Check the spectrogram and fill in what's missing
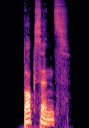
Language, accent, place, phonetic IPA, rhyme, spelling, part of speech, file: German, Germany, Berlin, [ˈbɔksn̩s], -ɔksn̩s, Boxens, noun, De-Boxens.ogg
- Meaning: genitive singular of Boxen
